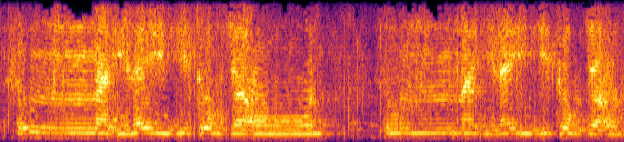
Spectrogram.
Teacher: ثم الميم مشددة الغنة التي فيها لازم يظهر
